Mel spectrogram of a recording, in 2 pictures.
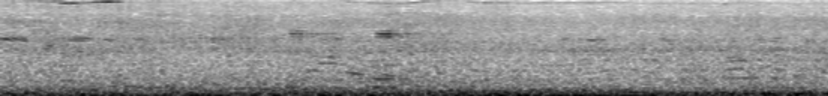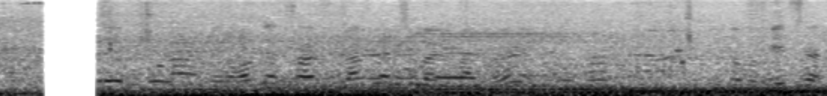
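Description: Road traffic: engines of passing vans, cars and motorcycles in a steady rumble, cut off by a brief dropout about halfway through, with people's voices in the background afterwards.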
